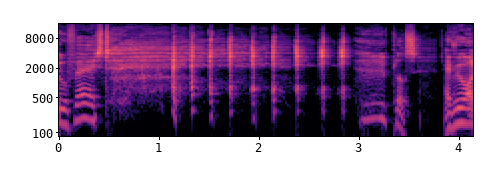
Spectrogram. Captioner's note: laughs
